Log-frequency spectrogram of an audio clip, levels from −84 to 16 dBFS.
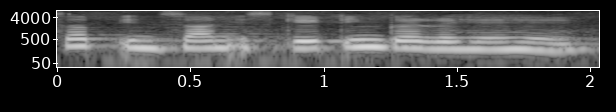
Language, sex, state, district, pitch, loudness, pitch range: Hindi, female, Arunachal Pradesh, Papum Pare, 215 Hz, -13 LUFS, 195-230 Hz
